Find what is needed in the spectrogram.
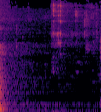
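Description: Quiet room with one faint, short click about a second in, just after the end of a hummed "yum".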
